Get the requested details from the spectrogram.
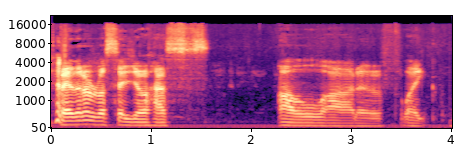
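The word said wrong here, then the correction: Rosselló: gotta correct me on my pronunciation, man. – Rosello. – Rosello. Okay. – God, I hate you both. – Because you can't roll your R's.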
